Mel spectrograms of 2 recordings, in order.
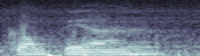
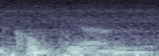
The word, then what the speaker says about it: Compean: Chuy, C-H-U-Y, Compean, C-O-M-P-E-A-N, Compean. – Wait, you could just spell it again. – Compean, C-O-M-P-E-A-N, Compean.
